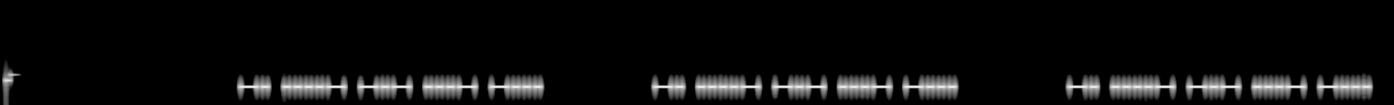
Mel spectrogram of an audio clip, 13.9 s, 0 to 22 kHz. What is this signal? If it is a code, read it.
Morse code, heard as a keyed tone, about 21 wpm, 700 Hz. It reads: N4KVB N4KVB N4KVB
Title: USA Call Signs - 5 Characters - Repeated 3x - 22wpm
